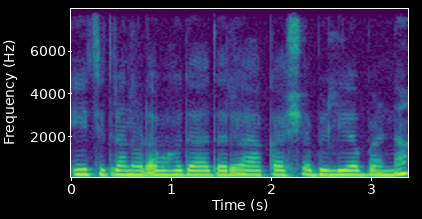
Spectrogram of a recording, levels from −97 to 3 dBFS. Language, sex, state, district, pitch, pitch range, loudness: Kannada, female, Karnataka, Raichur, 205 Hz, 200-210 Hz, -12 LUFS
